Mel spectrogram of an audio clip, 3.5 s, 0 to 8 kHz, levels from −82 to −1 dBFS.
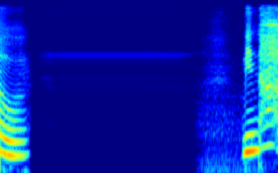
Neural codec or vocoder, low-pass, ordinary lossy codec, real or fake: codec, 16 kHz, about 1 kbps, DyCAST, with the encoder's durations; 7.2 kHz; none; fake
